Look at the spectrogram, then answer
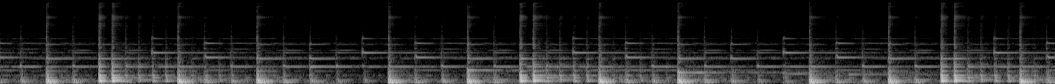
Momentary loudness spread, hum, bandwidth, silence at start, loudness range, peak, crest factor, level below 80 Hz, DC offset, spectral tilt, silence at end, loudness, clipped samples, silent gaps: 14 LU; none; 19 kHz; 0 s; 2 LU; -4 dBFS; 20 dB; -38 dBFS; under 0.1%; -8 dB/octave; 0 s; -26 LUFS; under 0.1%; none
